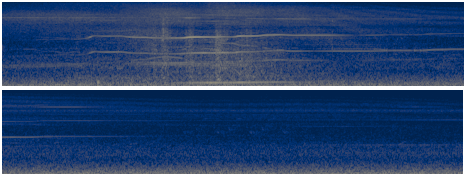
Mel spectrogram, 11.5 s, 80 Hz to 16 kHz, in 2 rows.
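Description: A Durafly Supermarine Spitfire Mk2a WWII fighter, a 1100mm foam electric RC model plane, takes off on its maiden flight, a motor whine rising then fading into a steady distant drone over wind noise.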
